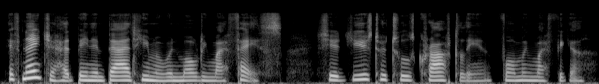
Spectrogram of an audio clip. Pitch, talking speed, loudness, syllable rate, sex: 190 Hz, 210 wpm, -20 LUFS, 5.6 syllables/s, female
